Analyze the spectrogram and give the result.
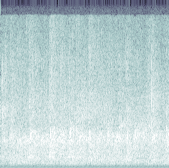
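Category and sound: crowd, audience applauding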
